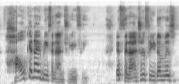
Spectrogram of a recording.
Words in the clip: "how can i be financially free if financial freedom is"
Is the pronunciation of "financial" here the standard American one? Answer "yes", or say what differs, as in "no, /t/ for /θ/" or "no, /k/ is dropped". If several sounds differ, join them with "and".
yes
